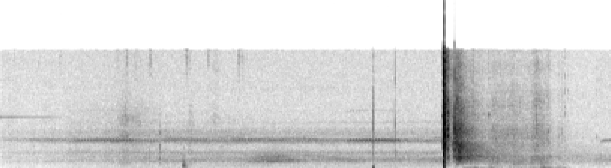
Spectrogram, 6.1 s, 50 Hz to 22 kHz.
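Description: A single sharp crack from a .22 LR rifle shot about four and a half seconds in, followed by about a second of fading rushing noise as the hit paint can flares into fire. Two faint clicks come earlier.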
